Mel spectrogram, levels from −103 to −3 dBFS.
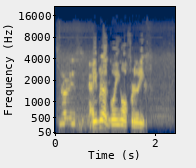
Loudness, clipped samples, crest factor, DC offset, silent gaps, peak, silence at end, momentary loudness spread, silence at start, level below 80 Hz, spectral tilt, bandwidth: -14 LUFS; under 0.1%; 14 dB; under 0.1%; none; 0 dBFS; 0.55 s; 10 LU; 0.1 s; -64 dBFS; -3 dB/octave; 9.2 kHz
